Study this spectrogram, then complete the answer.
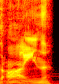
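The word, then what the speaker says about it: għajn: Now, if you type in G-H-A-J-N, now you would read that as Ein, which is just like the silent letter Ein that you're adding to the beginning of Ein to make it sound like Ein.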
